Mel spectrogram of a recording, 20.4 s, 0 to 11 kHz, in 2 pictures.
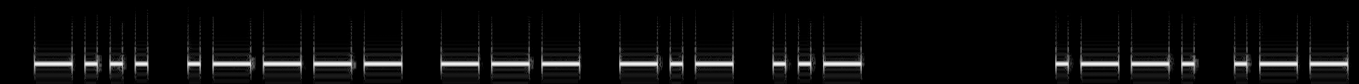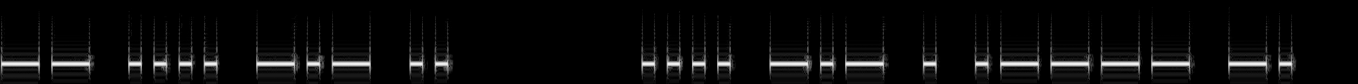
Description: Morse code, heard as a keyed tone, about 13 wpm, 800 Hz. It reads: B1OKU P1HKI HKE1N
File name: LEZIONI / 6 PKX0 / 6 PK 12wpm 2006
